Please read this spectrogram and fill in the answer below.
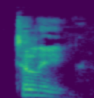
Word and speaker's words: Thelin: It's Swedish, so it's like that's why Uh-huh. the Swedes make it with the Thelin, but they can't pronounce Hmm. the H.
